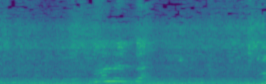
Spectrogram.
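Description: A steady low hum, with a brief voice about a second in.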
